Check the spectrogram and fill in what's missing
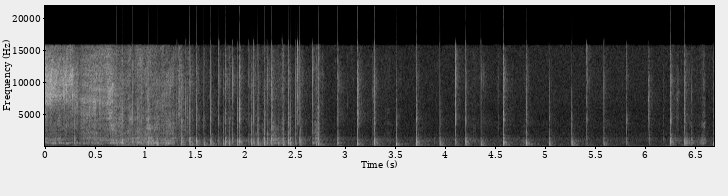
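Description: Long natural nails scratch and tap rapidly on the front cover of a large, solid red cloth-covered hardcover book lying on a wooden table. A dense, papery scratching blur with a hollow tone around 500 Hz gives way to a steady run of distinct, short, dull taps that die away quickly.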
